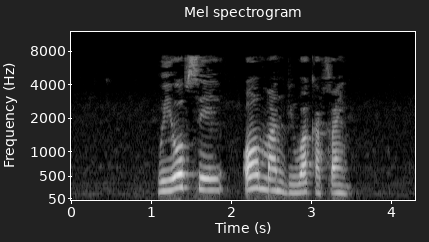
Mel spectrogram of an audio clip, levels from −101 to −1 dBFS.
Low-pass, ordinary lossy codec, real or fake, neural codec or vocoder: 7.2 kHz; AAC, 32 kbps; fake; codec, 16 kHz, 16 kbps, FreqCodec, larger model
